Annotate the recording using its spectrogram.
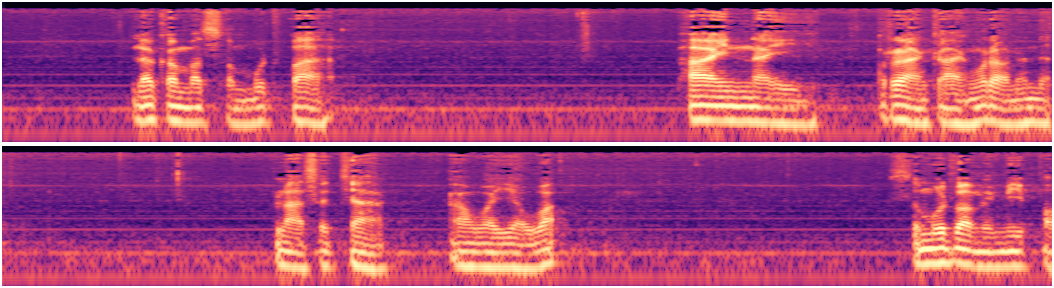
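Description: An elderly man speaks calmly and slowly, in short phrases with long pauses.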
